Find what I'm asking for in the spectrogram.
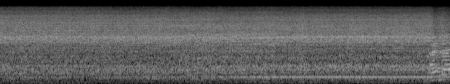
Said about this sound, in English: And I can also just put it on here and take the vacuum cleaner with me.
